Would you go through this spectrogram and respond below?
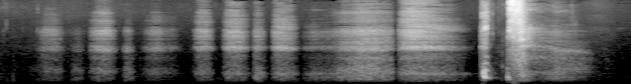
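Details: Female, nose itchy from going outside at this time of year: a run of soft, breathy sneezes and catches building into two sharper sneezes near the end; sneezing.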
